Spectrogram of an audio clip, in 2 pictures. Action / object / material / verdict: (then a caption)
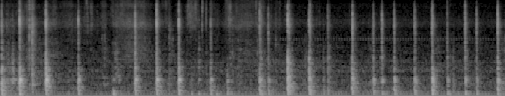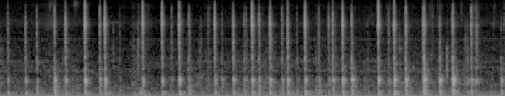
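tap / painted wooden tabletop / wood / none. A hand resting flat on a large, solid, green-painted wooden tabletop taps it with its fingertips and nails, while a wrapped sponge pack and small paper scraps lie untouched nearby. Dozens of short, dry, clicky taps come at an irregular, unhurried pace, each bright and sharp with a faint low knock and almost no ring. Some taps land louder than others.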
